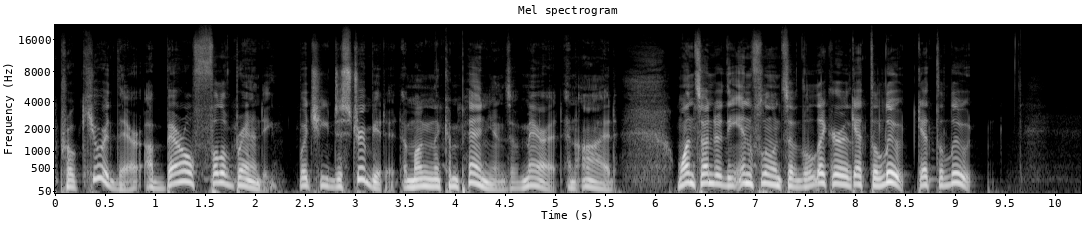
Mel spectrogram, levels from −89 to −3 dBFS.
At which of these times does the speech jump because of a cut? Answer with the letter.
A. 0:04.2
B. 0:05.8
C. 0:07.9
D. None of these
C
